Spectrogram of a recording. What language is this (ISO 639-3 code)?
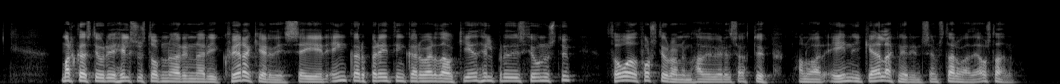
isl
